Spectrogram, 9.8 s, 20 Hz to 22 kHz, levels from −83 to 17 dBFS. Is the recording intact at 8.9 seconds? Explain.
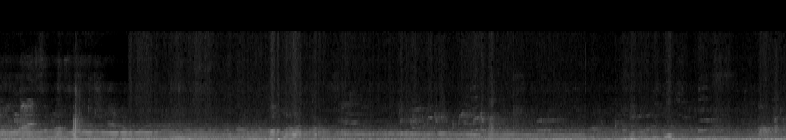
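No. From 1.60 s to the end of the clip, a grainy hiss rides on the sound, strongest on loud, bright passages. This is sample clock jitter: the converter's unstable clock mistimes each sample by roughly 10 microseconds, producing error about 30 dB below the signal.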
